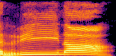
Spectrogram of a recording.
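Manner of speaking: रीना with a long drawn-out ee. Shown as a demonstration. Teacher showing the long Hindi vowel, drawn out. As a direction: stretch the first vowel of रीना. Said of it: "बड़ी की मात्रा लगी हो".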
